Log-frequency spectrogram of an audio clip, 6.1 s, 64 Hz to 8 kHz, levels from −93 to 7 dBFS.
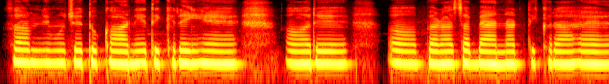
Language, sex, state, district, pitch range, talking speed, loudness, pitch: Hindi, female, Maharashtra, Washim, 210-220 Hz, 140 wpm, -13 LUFS, 215 Hz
